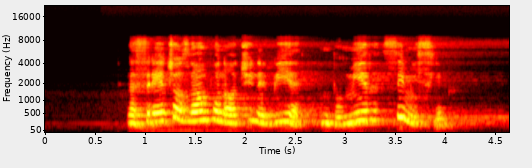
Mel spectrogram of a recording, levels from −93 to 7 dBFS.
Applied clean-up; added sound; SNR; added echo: none; none; none; reverberation time 1.0 s.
